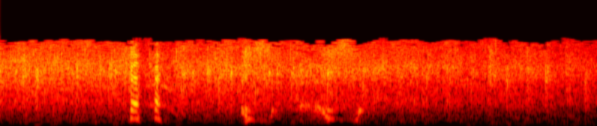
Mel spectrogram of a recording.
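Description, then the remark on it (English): A church audience claps for the Lord during a service in a dense, sustained wash of hand claps, with a few brief voices calling out over the applause partway through. “Can we just give him a hand clap?”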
